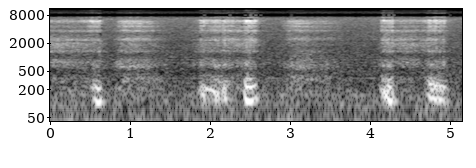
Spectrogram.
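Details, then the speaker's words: Sleeping dog snoring and snorting: repeated low, rattling snores in uneven pairs, about 26 per minute. "That's a good snort for the camera."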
